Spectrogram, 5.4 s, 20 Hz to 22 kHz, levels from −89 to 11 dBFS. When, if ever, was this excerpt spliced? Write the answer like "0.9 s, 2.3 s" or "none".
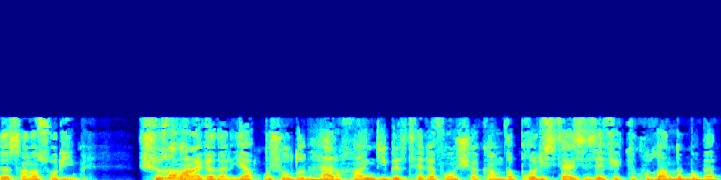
none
